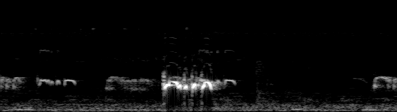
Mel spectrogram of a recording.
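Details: Zebra dove of a local strain with a big voice, used to prompt other zebra doves into song: fainter cooing phrases around a single loud, fast, trembling coo burst midway.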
